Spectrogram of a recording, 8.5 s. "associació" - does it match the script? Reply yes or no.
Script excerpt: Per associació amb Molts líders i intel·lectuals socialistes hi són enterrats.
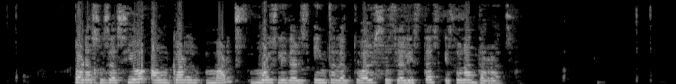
yes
